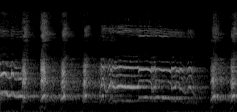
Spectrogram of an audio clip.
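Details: At night in a Bellingham, Massachusetts backyard during the January–March mating season, an eastern coyote (coywolf) gives sharp yipping barks, then a long wavering howl, then barks again.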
